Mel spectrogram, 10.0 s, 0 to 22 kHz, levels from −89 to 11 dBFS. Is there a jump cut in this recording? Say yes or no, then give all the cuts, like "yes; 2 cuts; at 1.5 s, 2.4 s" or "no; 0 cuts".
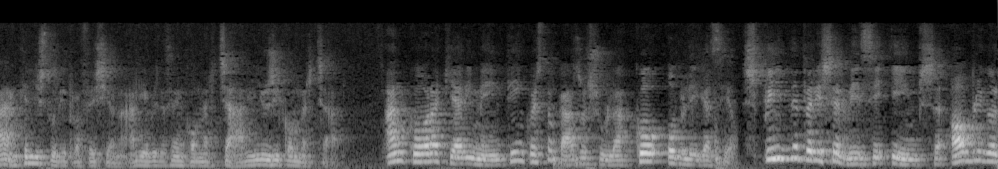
yes; 2 cuts; at 3.8 s, 7.3 s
